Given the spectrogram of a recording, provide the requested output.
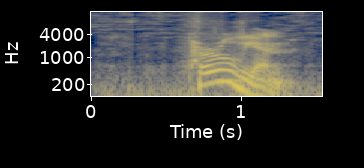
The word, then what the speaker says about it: Peruvian: Y en cuanto a la nacionalidad, Peruvian. También se encuentra en la segunda sílaba.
